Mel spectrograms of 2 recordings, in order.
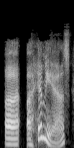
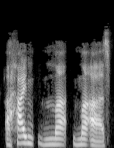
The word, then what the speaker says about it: Ahimaaz: I don't know why I have such difficulty saying the name Ahimaaz. I guess in the English language, we're not used to pronouncing two vowels that are next to each other that one isn't silent.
